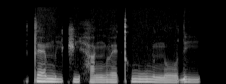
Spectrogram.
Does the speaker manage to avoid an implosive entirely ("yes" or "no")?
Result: no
